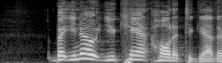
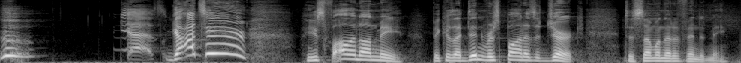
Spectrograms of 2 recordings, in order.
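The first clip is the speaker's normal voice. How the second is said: very high, ecstatic fake revelation; mock rapture; 4 semitones higher than usual. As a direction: gush like you've just been touched by God. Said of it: "we're like".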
